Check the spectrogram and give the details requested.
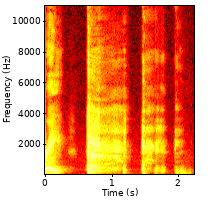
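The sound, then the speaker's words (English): A loud bout of coughing: several harsh coughs in quick succession, the first one raspy and drawn out, the later ones shorter, with brief pauses between them. “still have some cough”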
